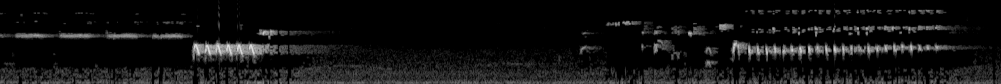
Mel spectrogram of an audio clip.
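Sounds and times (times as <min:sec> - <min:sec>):
common nightingale singing: 0:00.0 - 0:03.3, 0:05.7 - 0:09.9.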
